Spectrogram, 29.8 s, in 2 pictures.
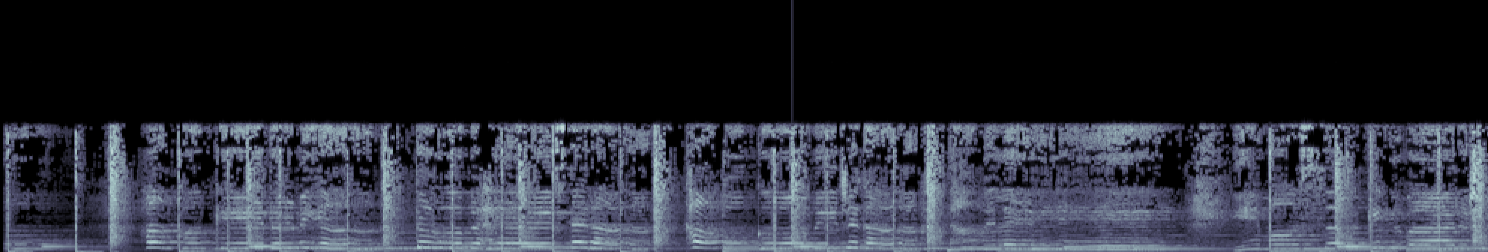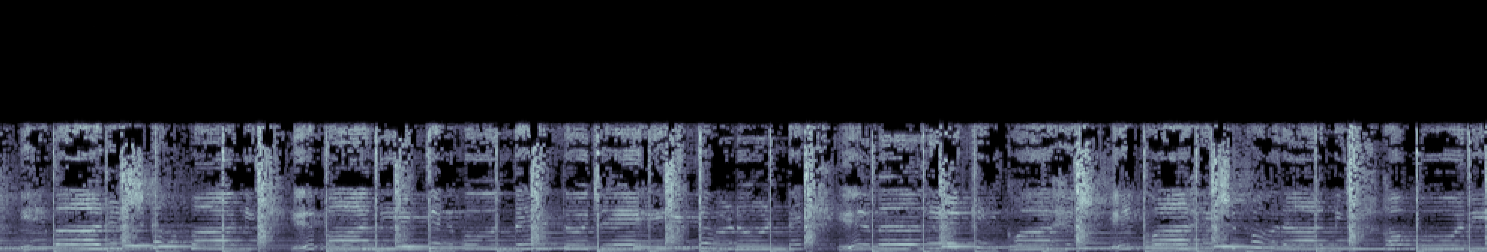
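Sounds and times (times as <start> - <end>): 
Bollywood romantic song: 0.0 - 29.7.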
